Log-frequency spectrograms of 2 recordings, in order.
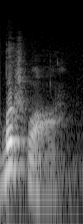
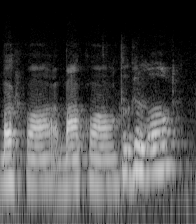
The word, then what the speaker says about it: Buchenwald: there was three jeep loads of us soldiers, and we raced across into Germany, and we went to this concentration camp called Buchenwald. I'm not pronouncing it right. Buchenwald.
